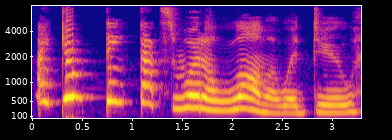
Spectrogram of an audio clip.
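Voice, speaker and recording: A woman's voice: high-pitched, wildly swooping pitch, takes it slowly, a little mellow, full character voice. A woman voicing polite young picture-book animals who patiently and emphatically explain things.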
